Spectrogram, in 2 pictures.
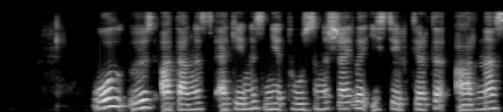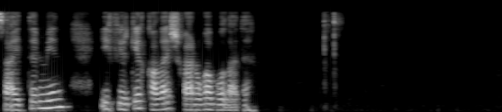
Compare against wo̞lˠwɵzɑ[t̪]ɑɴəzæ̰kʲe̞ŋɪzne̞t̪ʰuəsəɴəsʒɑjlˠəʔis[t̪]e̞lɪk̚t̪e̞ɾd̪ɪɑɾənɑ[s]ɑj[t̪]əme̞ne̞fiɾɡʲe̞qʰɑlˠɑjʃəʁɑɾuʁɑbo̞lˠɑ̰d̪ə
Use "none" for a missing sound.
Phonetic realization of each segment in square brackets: t̪, t̪, s, t̪

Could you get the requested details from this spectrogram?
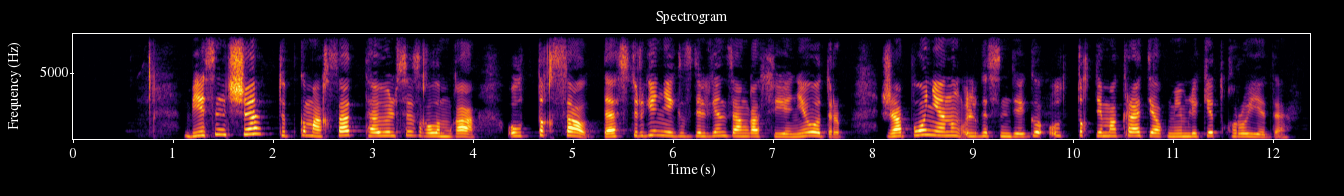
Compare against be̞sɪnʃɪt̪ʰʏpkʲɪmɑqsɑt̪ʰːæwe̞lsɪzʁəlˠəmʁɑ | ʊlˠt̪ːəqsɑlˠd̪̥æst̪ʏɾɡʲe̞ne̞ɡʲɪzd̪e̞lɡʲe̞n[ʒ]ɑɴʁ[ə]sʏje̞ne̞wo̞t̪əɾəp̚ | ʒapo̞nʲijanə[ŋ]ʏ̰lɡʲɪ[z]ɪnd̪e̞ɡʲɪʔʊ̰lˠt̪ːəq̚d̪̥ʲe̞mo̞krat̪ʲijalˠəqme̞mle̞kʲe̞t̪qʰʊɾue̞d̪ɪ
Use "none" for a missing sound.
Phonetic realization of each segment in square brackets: z, ɑ, ɴ, s

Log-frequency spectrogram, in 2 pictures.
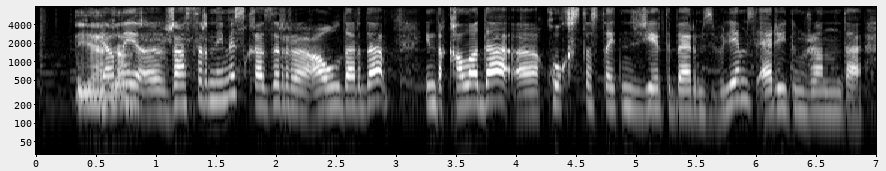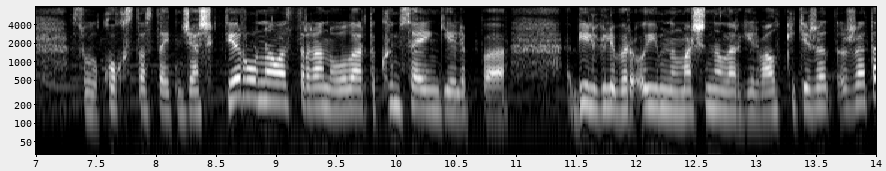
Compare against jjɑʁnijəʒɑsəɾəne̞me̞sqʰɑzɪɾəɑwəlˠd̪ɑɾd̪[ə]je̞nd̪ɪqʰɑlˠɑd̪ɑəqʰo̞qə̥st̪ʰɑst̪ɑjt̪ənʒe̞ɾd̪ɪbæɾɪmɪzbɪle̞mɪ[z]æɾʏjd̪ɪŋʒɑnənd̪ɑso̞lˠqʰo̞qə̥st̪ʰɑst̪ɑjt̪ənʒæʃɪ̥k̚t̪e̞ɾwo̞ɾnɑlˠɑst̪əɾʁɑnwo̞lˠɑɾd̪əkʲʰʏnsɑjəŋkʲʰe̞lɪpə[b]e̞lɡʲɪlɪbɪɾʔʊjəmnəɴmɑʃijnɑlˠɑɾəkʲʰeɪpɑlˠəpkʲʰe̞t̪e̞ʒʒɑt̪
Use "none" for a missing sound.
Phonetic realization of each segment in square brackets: ɑ, z, b

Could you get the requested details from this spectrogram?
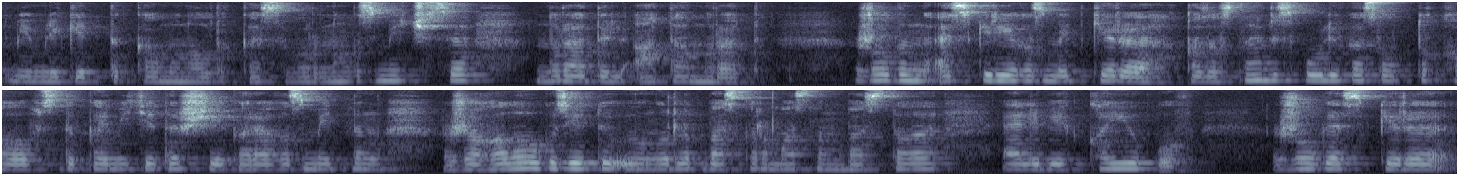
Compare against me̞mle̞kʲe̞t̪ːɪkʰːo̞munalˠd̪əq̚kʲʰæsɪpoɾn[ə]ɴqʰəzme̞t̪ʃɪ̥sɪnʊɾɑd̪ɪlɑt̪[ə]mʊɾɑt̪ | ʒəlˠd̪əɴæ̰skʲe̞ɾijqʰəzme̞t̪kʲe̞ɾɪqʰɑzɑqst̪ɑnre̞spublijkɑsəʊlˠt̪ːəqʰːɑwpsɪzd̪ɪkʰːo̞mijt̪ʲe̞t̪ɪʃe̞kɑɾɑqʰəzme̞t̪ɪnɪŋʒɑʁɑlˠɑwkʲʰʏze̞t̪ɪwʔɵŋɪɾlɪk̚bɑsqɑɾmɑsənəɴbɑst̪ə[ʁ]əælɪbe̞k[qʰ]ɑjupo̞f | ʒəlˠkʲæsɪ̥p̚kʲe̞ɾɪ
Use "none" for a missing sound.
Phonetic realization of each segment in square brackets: ə, ɑ, ʁ, qʰ

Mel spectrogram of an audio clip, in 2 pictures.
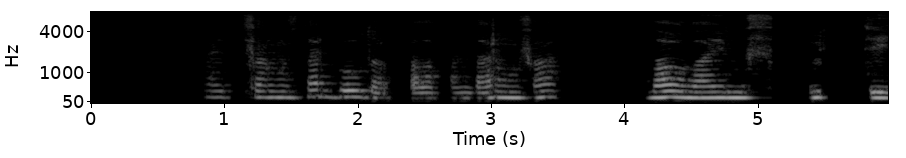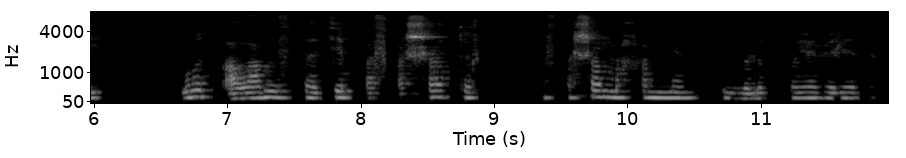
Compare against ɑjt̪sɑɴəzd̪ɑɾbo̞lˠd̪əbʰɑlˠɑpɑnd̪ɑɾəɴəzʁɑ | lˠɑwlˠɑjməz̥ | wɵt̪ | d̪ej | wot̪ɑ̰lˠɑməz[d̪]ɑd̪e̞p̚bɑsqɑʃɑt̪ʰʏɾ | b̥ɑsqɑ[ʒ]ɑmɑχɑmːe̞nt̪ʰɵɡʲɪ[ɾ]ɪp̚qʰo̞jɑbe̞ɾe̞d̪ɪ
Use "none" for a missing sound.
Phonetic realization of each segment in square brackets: d̪, ʃ, l

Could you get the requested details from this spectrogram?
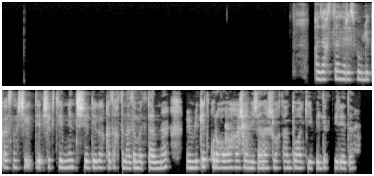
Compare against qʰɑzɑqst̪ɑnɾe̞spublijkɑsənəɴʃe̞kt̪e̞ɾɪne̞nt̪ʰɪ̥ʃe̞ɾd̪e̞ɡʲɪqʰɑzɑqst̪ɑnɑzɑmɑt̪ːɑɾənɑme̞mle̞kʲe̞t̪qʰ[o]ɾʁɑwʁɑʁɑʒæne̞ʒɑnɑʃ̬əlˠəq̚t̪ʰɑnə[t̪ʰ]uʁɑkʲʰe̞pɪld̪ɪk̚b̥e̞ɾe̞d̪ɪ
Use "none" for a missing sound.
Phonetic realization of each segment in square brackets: o, t̪

